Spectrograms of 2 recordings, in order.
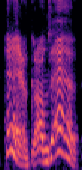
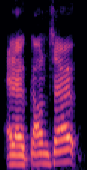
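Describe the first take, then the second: First: Slow, drawn-out posh English hello. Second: Robot voice. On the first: Vlogger redoing the caller's greeting in a posh accent. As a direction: stretch it out like a toff answering the phone. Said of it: "that's quite a posh". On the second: Vlogger redoing the caller's hello, in a mild robot voice. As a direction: say it like a stiff machine greeting. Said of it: "the hello in the robot voice". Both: Retold or imitated.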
